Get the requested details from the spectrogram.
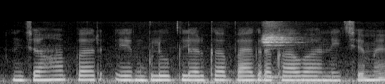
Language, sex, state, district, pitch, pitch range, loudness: Hindi, female, Jharkhand, Ranchi, 200 Hz, 195-200 Hz, -15 LUFS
